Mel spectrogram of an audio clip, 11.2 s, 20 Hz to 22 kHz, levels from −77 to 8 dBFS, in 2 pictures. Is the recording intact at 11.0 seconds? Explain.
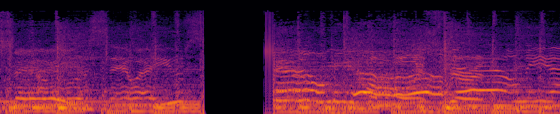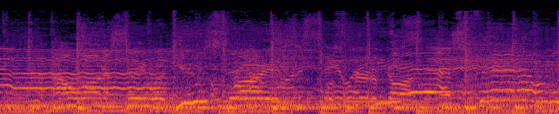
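Yes, at 11.0 seconds the audio is intact, with no dropout, click, distortion or other technical fault at that moment.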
